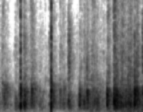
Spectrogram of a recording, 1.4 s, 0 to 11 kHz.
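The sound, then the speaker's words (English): A brief burst of applause from a group for someone going to New Zealand on October 19th, dense overlapping claps with a few sharper individual claps standing out, fairly quiet overall and swelling slightly toward the end. “Give a round of applause, guys.”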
